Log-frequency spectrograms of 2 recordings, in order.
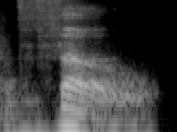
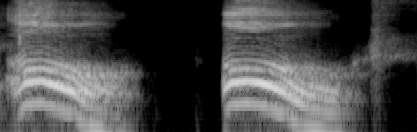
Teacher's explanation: So if you see this vowel, the cholom, with a vav, the whole thing just makes an O sound. It does not make vo. There's no v. The v is gone.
